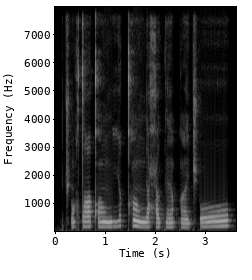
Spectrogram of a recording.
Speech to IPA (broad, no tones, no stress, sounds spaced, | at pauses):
t͡ʃʼ õ χ tˤ ɛː qʼ õː ŋ iː qʰ õ ŋ ɛ ħ ə k ɛ̃ q ɛ̃ t͡ʃʼ oː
